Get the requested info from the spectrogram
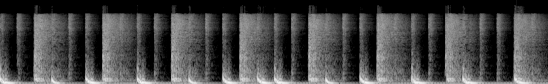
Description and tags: pants loop
loop beat drum
drum, loop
